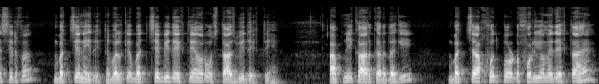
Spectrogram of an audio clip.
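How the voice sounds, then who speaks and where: Patient man explaining exam answers. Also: fairly high pitch. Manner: patient, repeats and glosses terms. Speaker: exam prep teacher.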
